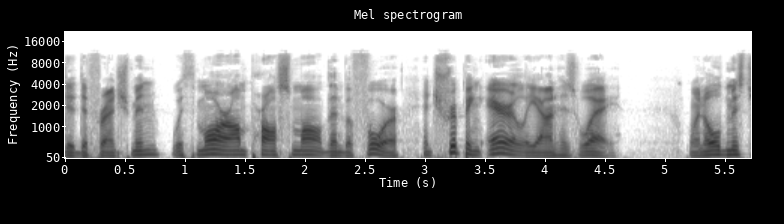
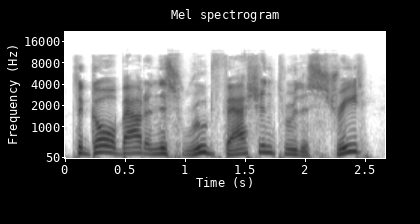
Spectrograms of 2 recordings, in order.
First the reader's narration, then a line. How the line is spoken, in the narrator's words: King, angrily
